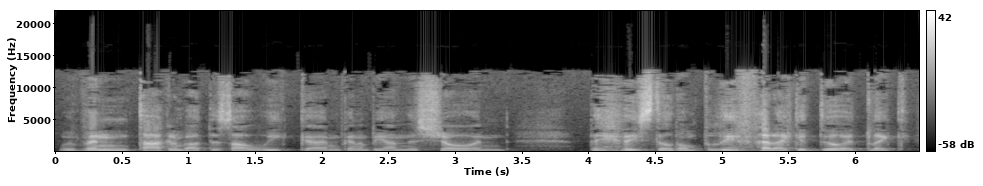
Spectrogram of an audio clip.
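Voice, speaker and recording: A Canadian man in his thirties, a reality show contestant, talking haltingly with chuckles in a confessional interview. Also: mid-range voice, fairly even intonation. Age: 30s. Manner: chuckling, halting, self-deprecating.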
